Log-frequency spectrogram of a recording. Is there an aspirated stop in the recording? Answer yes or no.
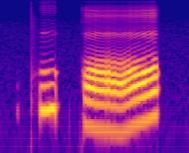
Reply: yes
